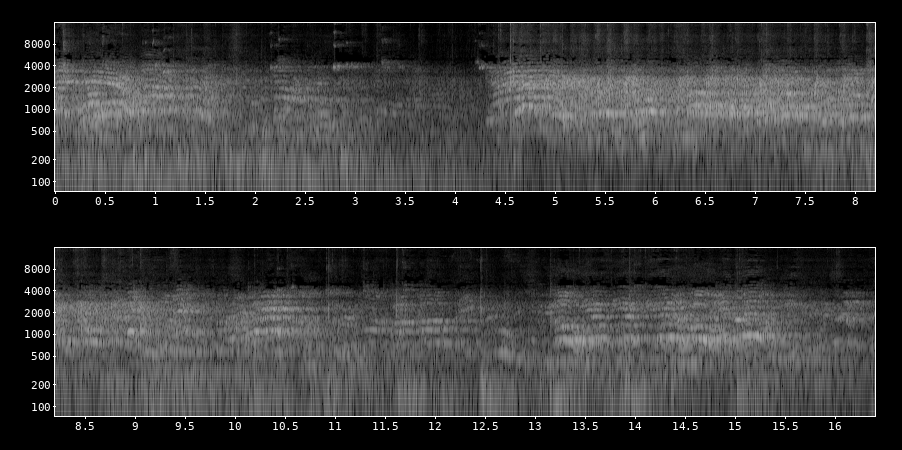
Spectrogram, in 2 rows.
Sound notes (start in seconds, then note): 4.4 audience cheering; 4.6 audience clapping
